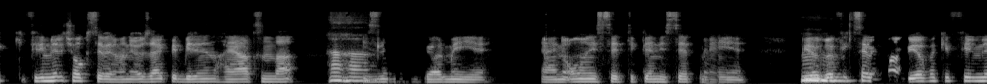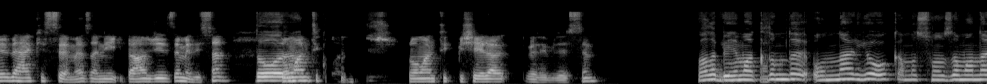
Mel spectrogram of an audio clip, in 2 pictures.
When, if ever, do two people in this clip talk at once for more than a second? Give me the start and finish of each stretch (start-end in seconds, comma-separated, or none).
none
